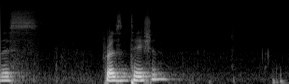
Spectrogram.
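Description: A middle-aged woman speaks briefly into a microphone.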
